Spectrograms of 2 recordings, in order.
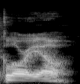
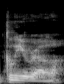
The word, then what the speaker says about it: Glorio: Yeah, nice job, Glorio. Yeah. But then at the 20th episode, he says Minister Gliro, so he still mispronounced it there.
